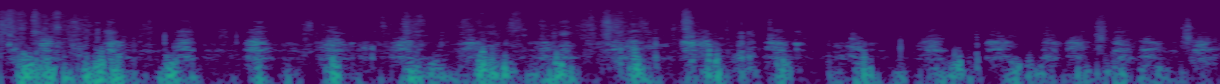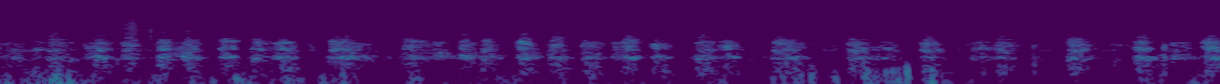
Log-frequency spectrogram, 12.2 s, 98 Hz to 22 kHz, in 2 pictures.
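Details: Field-type Labrador Retriever puppy, 439 days old, after a dash up a slope; fast, steady panting, loud and bursty at first, then settling into quieter regular breaths about three per second.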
